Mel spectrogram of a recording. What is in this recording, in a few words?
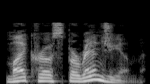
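"microsporangium", British English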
